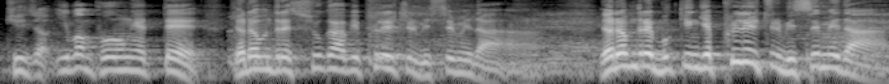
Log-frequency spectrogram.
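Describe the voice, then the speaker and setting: A man preaching a lively revival sermon as a guest preacher, quizzing the congregation with call-and-response questions and breaking into shouts. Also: sits high, a little fast.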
